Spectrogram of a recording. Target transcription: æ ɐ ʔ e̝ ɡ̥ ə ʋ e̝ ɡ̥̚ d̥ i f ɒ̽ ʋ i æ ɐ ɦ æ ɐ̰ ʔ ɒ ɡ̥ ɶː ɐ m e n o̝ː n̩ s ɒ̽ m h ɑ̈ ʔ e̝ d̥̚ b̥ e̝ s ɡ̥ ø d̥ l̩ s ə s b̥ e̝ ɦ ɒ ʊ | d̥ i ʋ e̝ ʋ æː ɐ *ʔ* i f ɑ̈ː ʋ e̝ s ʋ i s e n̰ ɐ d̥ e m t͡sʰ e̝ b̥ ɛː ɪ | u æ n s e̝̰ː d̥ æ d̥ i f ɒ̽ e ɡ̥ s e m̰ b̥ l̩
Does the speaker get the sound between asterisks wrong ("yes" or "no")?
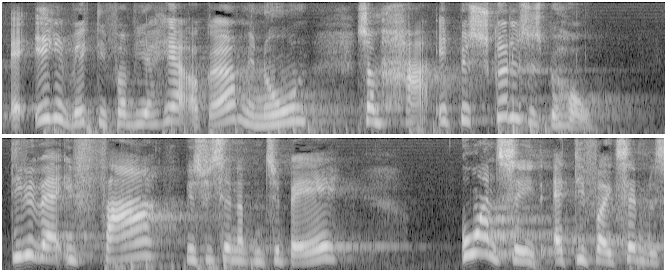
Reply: no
